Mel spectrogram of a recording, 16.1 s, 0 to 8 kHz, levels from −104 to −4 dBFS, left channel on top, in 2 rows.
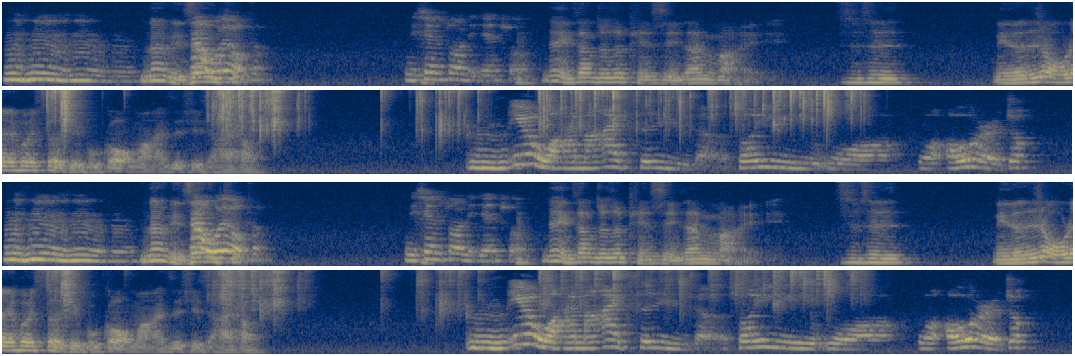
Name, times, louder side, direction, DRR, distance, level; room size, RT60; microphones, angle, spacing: voice 1, 0.0-1.0 1.4-1.8 3.0-4.3 11.5-15.7, right 4 dB, 85° right, 0.5 m, -38 dB
voice 2, 1.0-1.8 3.8-5.7 6.3-6.8 7.4-10.0, right 2 dB, 30° right, 0.4 m, -40 dB
sound 1, 8.3-8.6 8.9-9.0 9.6-10.3 10.9-11.0 11.1-11.7 12.0-14.5, left 9 dB, 40° left, 0.3 m, -37 dB
2.6 x 2.5 x 2.4 m
head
